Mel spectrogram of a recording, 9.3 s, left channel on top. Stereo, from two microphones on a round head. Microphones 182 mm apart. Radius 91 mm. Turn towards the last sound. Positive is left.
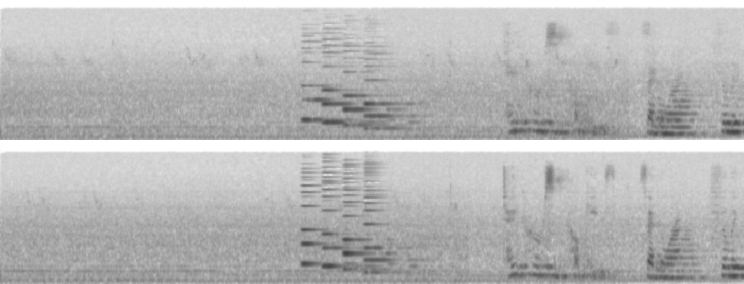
turn(degrees=-75)  # may be behind; listen again after turning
